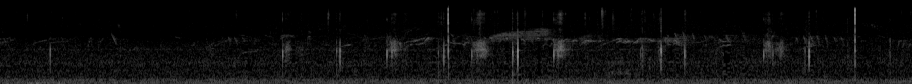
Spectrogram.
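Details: In March 2023 at Neljän Tuulen Tupa, Finland, pine grosbeaks give soft, mellow whistled notes, several short rising and falling calls overlapping, with scattered sharp clicks over a low background hum.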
